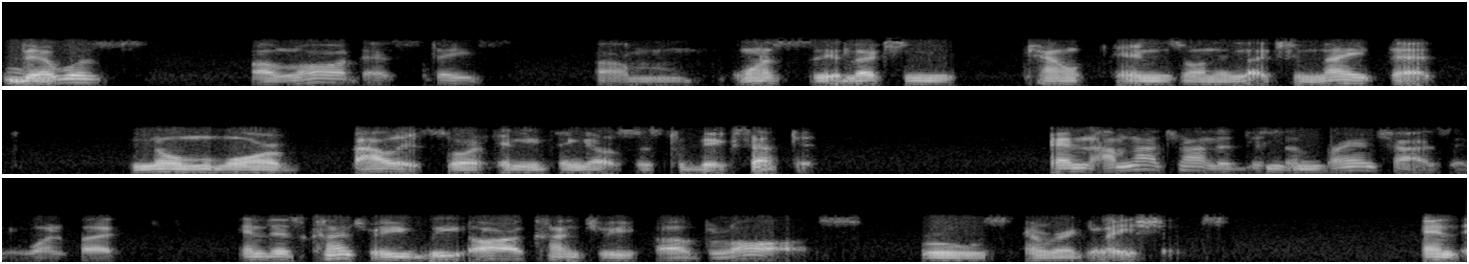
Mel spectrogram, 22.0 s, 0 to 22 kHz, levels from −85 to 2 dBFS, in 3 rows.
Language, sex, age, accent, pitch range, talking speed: English, male, 50-69, American, 90-110 Hz, 130 wpm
